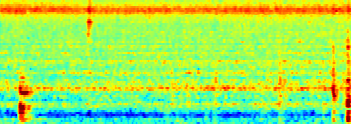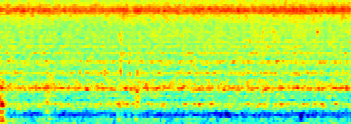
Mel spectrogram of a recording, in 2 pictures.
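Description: Tomato and spice masala sizzling steadily in oil in a metal pot after a little water was added to keep it from burning, with a few light knocks of a wooden spoon against the pot, a pair of them about four seconds in.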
